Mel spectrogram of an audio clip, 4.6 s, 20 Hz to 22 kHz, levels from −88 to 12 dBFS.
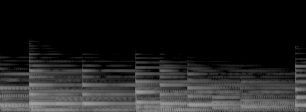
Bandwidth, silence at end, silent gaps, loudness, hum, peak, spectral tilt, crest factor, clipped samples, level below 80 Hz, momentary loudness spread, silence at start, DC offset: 3.9 kHz; 0 s; none; -34 LUFS; none; -18 dBFS; -9 dB/octave; 16 dB; under 0.1%; -52 dBFS; 10 LU; 0 s; under 0.1%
